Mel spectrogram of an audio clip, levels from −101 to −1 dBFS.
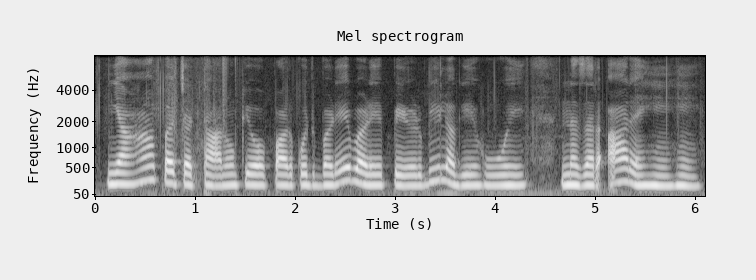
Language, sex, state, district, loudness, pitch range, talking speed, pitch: Hindi, female, Bihar, Lakhisarai, -16 LUFS, 175-200 Hz, 145 wpm, 180 Hz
